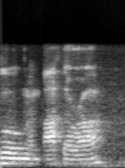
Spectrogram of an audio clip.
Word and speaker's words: Gugu Mbatha-Raw: Gugu Mbatha-Raw.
